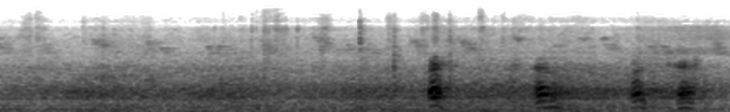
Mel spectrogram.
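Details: Female Alaskan Malamute playing with a basketball and angrily trying to bite it. After about three seconds of low background rumble come four short, sharp barks spaced roughly half a second to a second apart.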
